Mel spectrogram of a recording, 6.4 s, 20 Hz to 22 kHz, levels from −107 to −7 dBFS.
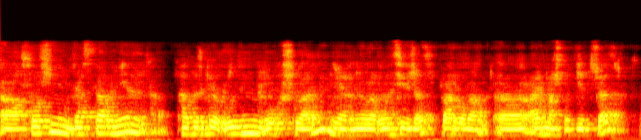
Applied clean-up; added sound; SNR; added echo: neural mask model Resemble Enhance denoiser.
